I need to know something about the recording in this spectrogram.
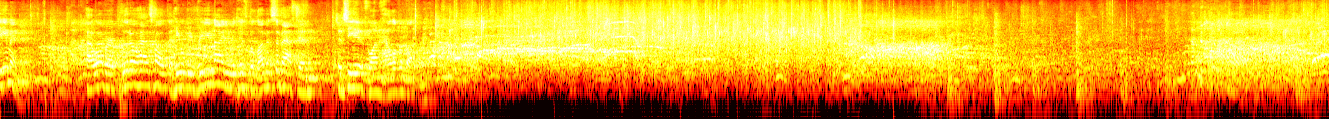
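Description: An audience cheers and applauds loudly in a large hall.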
